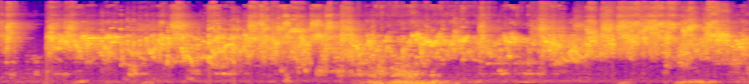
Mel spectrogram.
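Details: Pet parakeets and lovebirds chirping in their morning routine: dense, continuous chatter of several birds, with shrill squawks and rapid chirps packed together without pause, all high-pitched.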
